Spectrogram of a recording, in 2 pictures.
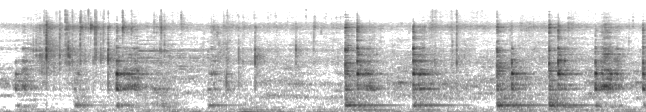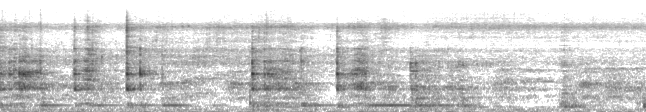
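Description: Two dried red chillies fry in hot oil in a pan, giving a continuous near sizzle with repeated bursts of stirring and scraping from a utensil, in an uneven rhythm and with no talk.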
